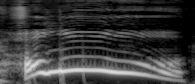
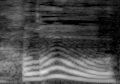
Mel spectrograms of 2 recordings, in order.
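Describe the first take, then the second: First: Hello leaps very high and is held long, then falls; a long, high, sung-out Hello; Ian's hello. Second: Said in the usual way. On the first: Retold or imitated. Imitating her late Scottish friend's high drawn-out Hello. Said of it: "he'd say". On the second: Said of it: "instead of just saying".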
